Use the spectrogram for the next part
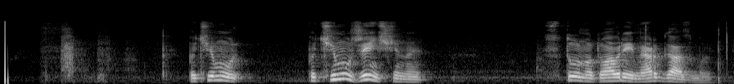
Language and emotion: Russian, angry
